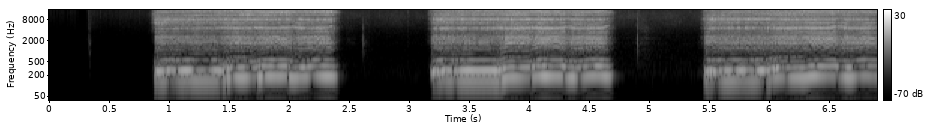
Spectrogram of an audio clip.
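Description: Background music: a wordless hummed melody, three phrases of about a second and a half each with silence between.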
